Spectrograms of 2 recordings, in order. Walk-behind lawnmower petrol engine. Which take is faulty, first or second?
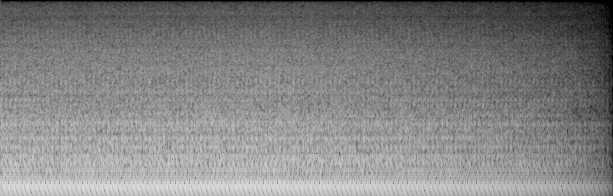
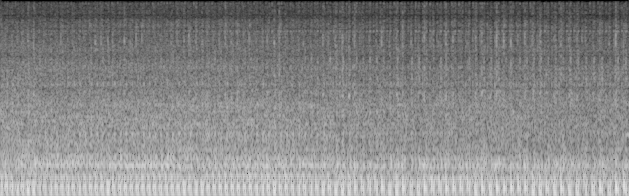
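second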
